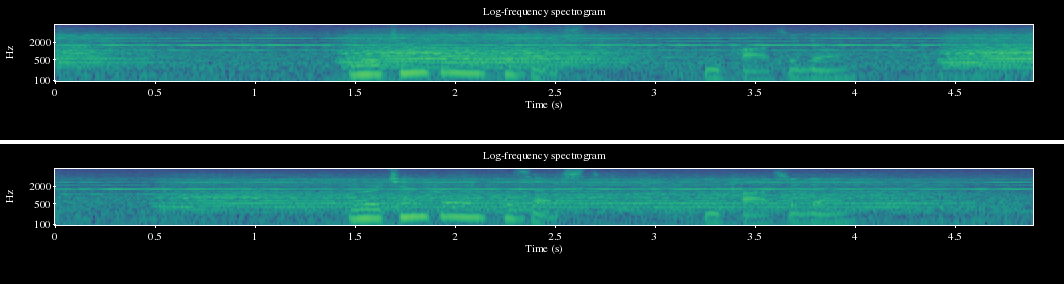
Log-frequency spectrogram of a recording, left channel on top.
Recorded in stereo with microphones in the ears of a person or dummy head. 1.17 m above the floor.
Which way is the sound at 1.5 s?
25° right (ahead or behind).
